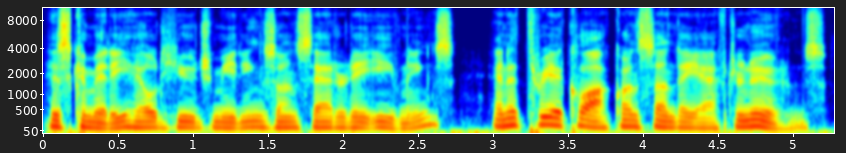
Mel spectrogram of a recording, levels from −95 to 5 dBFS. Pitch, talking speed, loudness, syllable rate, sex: 110 Hz, 170 wpm, -18 LUFS, 5.2 syllables/s, male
